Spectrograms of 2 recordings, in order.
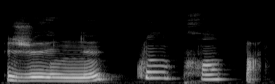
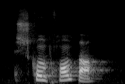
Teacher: ne is often dropped off when the French speak, so you're most likely to hear pas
